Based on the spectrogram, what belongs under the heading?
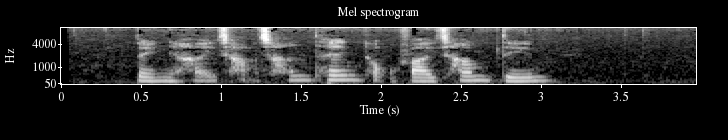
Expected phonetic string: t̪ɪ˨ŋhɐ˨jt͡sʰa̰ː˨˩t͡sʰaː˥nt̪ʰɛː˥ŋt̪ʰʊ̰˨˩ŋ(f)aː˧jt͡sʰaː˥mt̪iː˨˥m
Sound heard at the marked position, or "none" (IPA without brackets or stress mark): f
